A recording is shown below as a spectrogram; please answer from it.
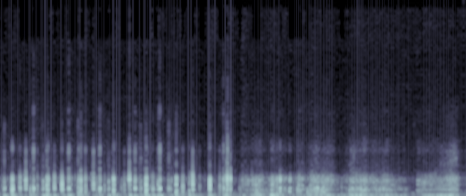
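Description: Fingertips rub and squeeze two matching beeswax-coated cotton wraps rolled into hollow tubes over the microphone capsules. Quick waxy crackles and taps come first, then turn into a denser, steady rustling, all over a heavy low thumping rumble.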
